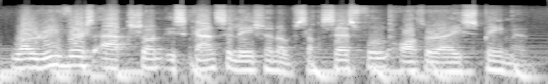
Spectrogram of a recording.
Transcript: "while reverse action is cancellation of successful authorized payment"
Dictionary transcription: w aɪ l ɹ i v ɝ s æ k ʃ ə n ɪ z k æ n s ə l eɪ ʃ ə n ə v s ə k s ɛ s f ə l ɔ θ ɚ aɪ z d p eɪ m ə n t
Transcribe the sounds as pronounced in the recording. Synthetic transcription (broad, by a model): w aɪ l ɹ i v ɝ s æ k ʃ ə n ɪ s k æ n s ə l eɪ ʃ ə n ə v s ə k s ɛ s f ə l ɔ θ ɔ aɪ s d p eɪ m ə n t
